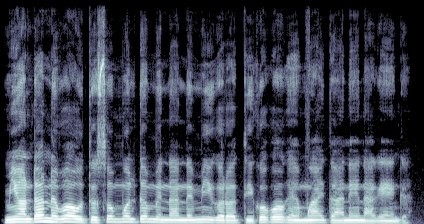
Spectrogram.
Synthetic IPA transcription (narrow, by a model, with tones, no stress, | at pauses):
mi˨ɔ˨nda˦ne˨βo˦a˦u˨to˨so˦mo˦lto˦mɪ˨na˨ne˨mi˦kɔ˨ɾɔ˨ti˨kɔ˦kɔ˦kɛ˨mwa˦jta˨nɛ˦na˨kɛ˨ŋɡɛ˨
